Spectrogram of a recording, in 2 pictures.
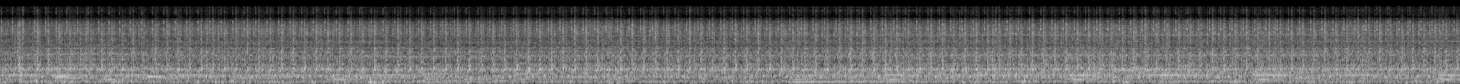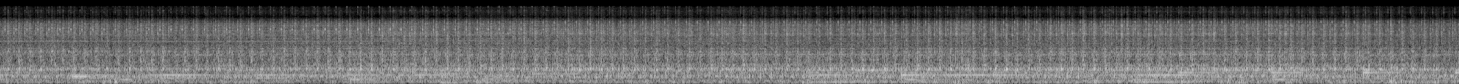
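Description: Domestic electric sewing machine fitted with a darning foot, running steadily at speed and stitching continuously as it darns a tear in the fabric.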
